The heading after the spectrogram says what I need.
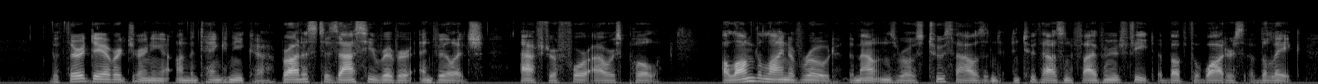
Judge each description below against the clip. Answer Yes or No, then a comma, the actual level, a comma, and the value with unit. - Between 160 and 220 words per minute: Yes, average, 175 wpm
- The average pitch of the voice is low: Yes, low, 100 Hz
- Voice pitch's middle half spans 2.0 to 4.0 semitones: Yes, narrow, 2.6 semitones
